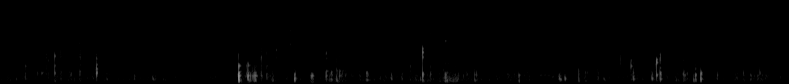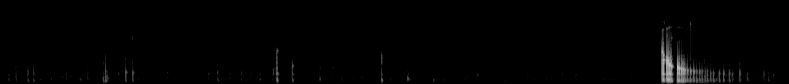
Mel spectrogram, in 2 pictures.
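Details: Bowel sounds (borborygmi) a few hours after a very large meal: scattered soft gurgles and clicks ending in a louder drawn-out rumble, ordinary stomach growling.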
